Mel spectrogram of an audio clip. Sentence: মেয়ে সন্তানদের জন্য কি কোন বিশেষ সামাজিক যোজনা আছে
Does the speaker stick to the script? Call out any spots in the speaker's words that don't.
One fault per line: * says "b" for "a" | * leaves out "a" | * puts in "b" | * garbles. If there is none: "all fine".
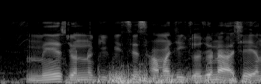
* leaves out "সন্তানদের"
* leaves out "কোন"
